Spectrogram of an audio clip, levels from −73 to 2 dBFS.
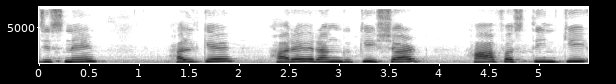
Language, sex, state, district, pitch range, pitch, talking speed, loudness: Hindi, female, Bihar, East Champaran, 270-295 Hz, 280 Hz, 110 wpm, -14 LUFS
